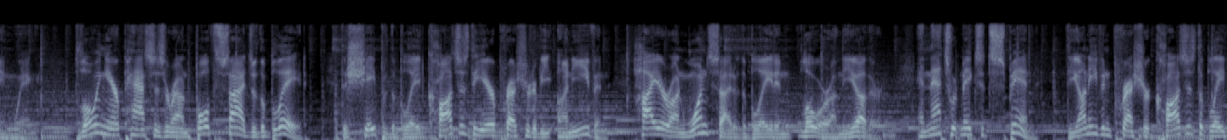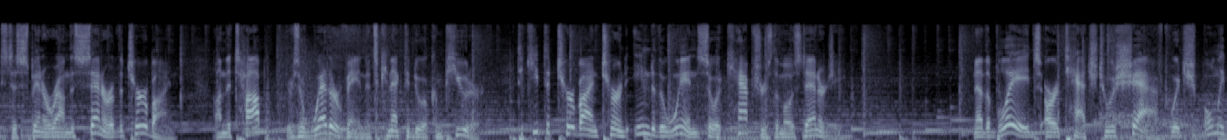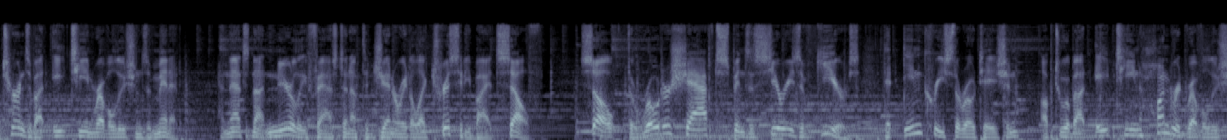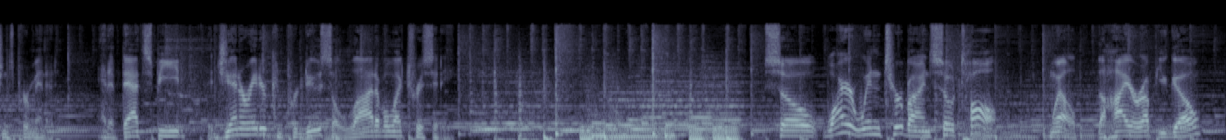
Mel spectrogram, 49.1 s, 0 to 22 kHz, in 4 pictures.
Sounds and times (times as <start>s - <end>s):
Speech: 0.0s - 20.7s, 22.0s - 41.4s, 44.5s - 48.8s
Music: 0.0s - 49.0s.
